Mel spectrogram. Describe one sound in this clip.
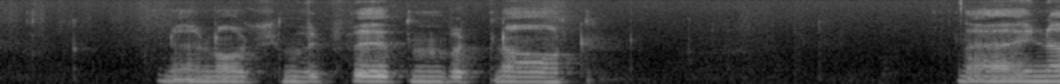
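An elderly woman speaks slowly and quietly, close by.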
